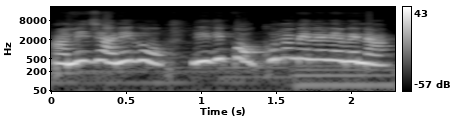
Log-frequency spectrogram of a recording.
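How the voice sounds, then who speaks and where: A woman's voice: very high voice, quick pace, a little mellow, highs cut off. A woman voicing a young doll sweetheart in a puppet drama, pleading, coy and teasing. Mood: anxious, pleading.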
